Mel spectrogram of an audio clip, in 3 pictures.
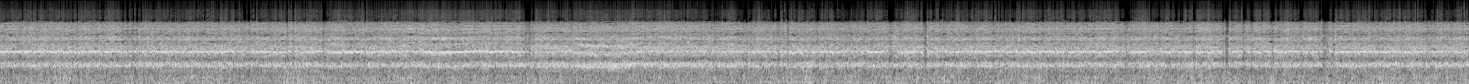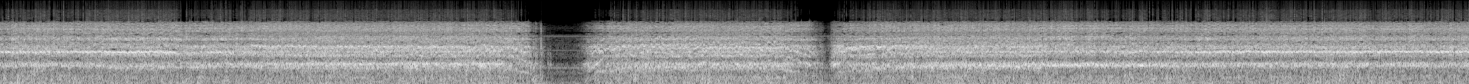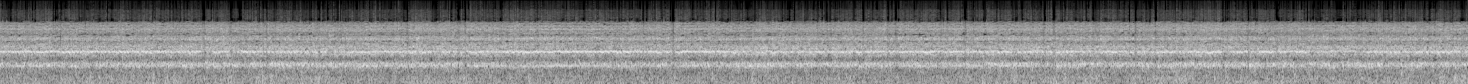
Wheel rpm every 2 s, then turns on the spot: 230, 230, 230, 230, 230, 230, 230, 230, 210, 190, 120, 150, 210, 230, 230, 240, 230, 230, 230, 230, 230, 230.
none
